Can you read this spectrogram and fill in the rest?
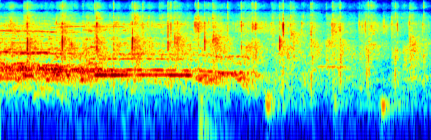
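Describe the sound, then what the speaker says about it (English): An audience at a Purim spiel performance claps for a speaker being introduced, a full burst of applause that thins out and fades into scattered claps, with some voice-like tones mixed in early on. "Round of applause for Kia."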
